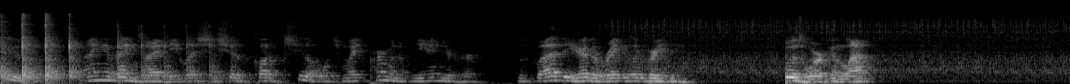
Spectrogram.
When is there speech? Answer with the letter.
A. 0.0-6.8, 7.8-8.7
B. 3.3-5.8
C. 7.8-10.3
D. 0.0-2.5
A.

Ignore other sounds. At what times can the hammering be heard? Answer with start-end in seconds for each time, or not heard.
0.0-2.5.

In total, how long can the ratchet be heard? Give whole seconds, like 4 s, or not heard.
not heard.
